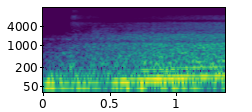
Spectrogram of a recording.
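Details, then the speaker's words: Metal 16-inch pedestal fan switched back to high: steady rushing airflow with a low motor hum building up. Shockingly loud, the loudest 16-inch pedestal fan owned, but normal for a metal fan. "But of course, you gotta trust the manufacturer, because metal fans, they're obviously gonna be loud. And if this fan is loud, as you guys can hear, I'll just put it on high again."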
